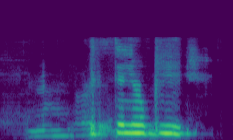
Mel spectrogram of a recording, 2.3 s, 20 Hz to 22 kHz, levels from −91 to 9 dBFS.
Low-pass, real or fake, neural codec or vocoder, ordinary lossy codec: 7.2 kHz; fake; codec, 16 kHz in and 24 kHz out, 0.6 kbps, FireRedTTS-2 codec; MP3, 48 kbps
